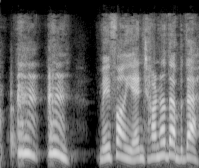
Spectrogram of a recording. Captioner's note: cough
